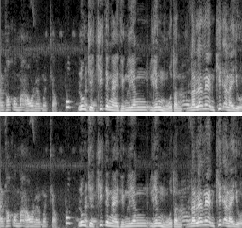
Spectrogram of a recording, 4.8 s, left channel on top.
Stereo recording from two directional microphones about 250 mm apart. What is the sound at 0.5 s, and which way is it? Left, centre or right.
Speech, centre.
